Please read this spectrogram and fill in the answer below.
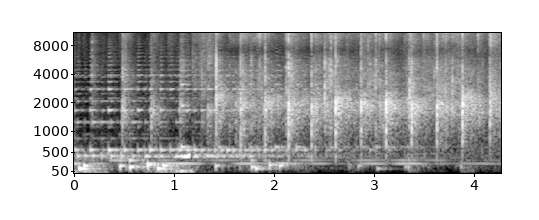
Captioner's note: crowd clapping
